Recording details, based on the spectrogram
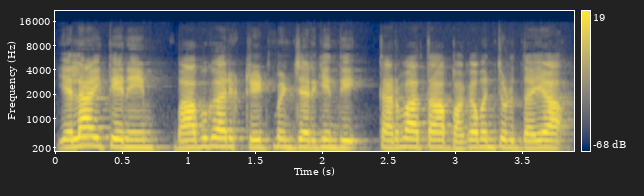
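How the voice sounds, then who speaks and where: A woman voicing a kindly, worried older male attendant who speaks softly, in a steady, narrow tone. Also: medium pitch, a little fast, lightly acted. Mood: gentle. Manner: gentle, anxious.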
